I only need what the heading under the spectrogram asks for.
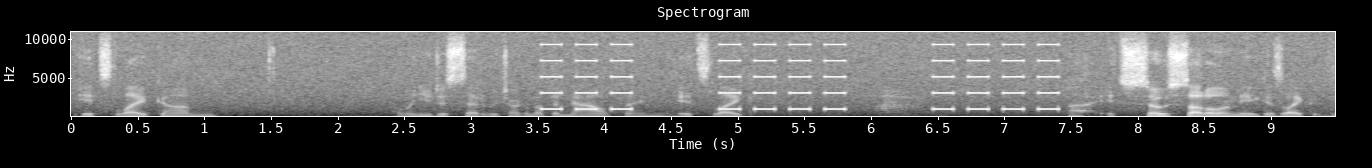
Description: Beep code, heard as beeps from a small speaker, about 1040 Hz, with speech in English. 3-4-4.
